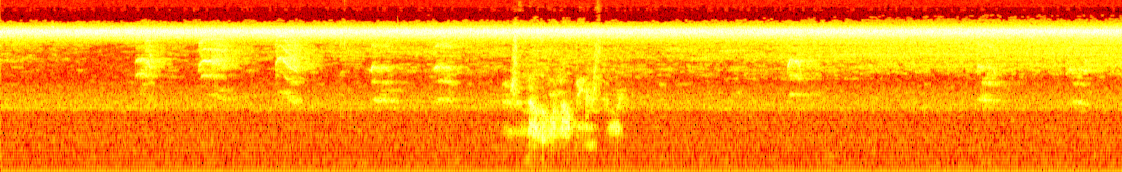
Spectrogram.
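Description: Steady high-pitched drone of insects singing in the forest canopy, with scattered short chirps over it and a brief lower sound about six and a half seconds in.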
